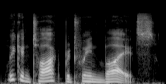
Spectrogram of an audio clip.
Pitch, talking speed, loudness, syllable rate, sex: 135 Hz, 180 wpm, -18 LUFS, 4.9 syllables/s, male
